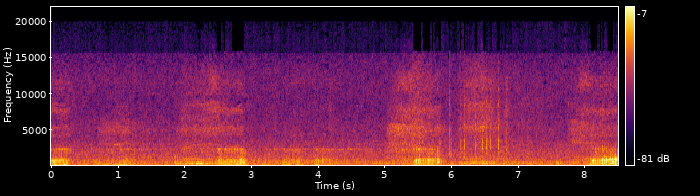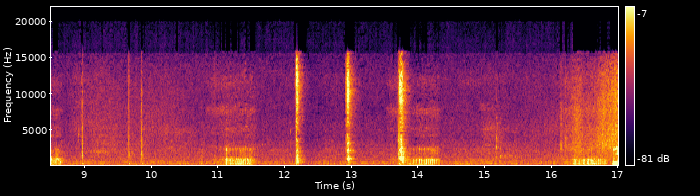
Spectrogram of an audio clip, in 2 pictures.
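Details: Elderly stray dog dozing on a warm indoor floor in Sheregesh after a meal of sausage; softer, muffled snores every few seconds, joined near the end by a few sharp clicks and rustles.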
